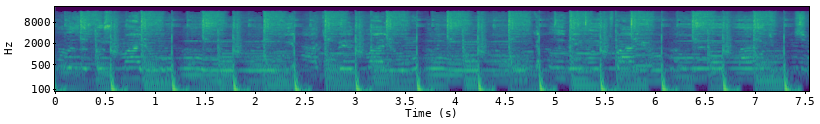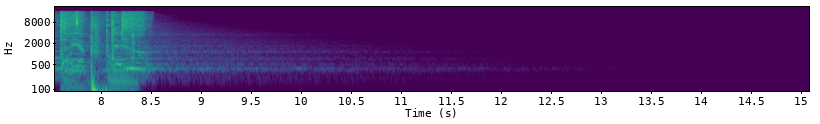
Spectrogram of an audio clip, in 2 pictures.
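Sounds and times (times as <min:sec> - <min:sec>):
remix music: 0:00.0 - 0:08.8.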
